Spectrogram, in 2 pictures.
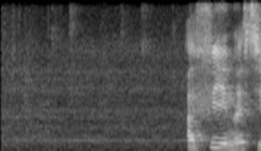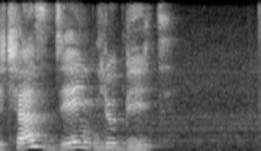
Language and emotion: Russian, positive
